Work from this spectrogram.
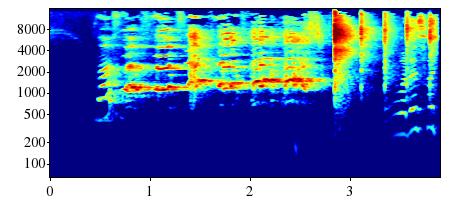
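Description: A toddler's voice makes a series of high, squeaky barking-like cries in imitation of a dog, with an adult voice briefly joining at the end.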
